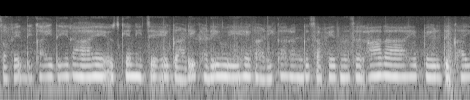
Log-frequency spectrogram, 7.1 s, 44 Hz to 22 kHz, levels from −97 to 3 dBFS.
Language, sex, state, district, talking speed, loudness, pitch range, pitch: Hindi, female, Uttar Pradesh, Budaun, 195 wpm, -16 LUFS, 185-195 Hz, 190 Hz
